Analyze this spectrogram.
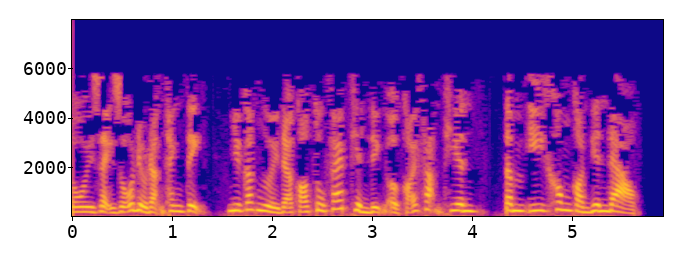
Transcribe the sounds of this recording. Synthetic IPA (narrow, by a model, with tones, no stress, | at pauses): o˧jza̰˧˨jzo̰˧˥ɗe˨˩wɗa̰˧˨ŋt̪ʰa˧jŋ̟t̪ḭ̈˧˨ŋ̟ | ɲɨ˧kaː˦˥k̚ŋɨ˨˩əjɗa̰ː˧˥kɔ˨˦t̪u˧fɛ˦˥p̚t̪ʰi˨˩ənɗḭ̈˧˨ŋ̟ʔəː˧˩kɔ̰˧˥jfa̰ː˧˨mt̪ʰi˧ən | t̪ə˧mʔi˧xə˧wŋ͡mkɔ˨˩nɓi˧ənɗa̰ː˧˩w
